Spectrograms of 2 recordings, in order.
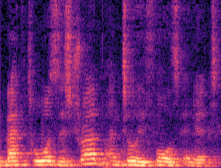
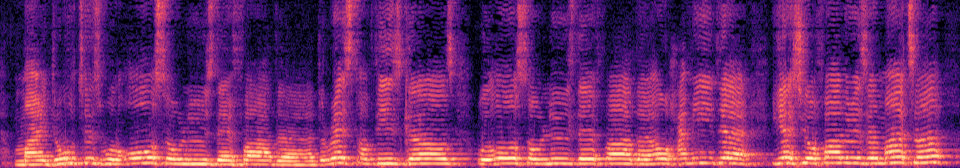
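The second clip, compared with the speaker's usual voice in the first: preaching lament; 4 semitones higher than usual. Acted. Imam Hussein foretelling Karbala to the orphan Hamida, mournful lament. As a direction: pour grief into each "you will see".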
